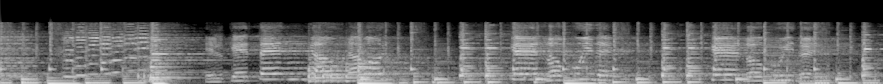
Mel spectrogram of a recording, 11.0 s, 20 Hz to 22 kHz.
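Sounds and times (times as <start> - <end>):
salsa music: 0.0 - 11.0.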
